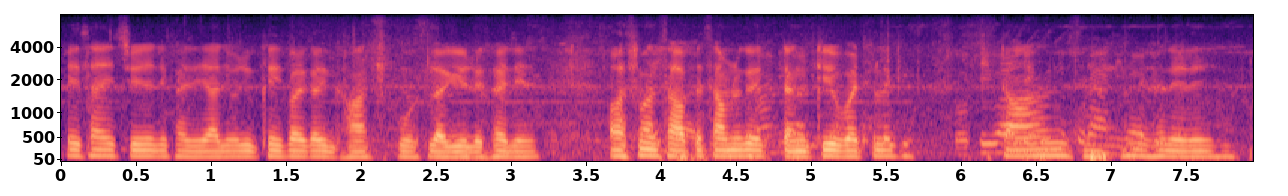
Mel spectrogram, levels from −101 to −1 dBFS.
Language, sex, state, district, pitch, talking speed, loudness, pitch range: Hindi, male, Madhya Pradesh, Katni, 115 Hz, 195 wpm, -19 LUFS, 110-120 Hz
